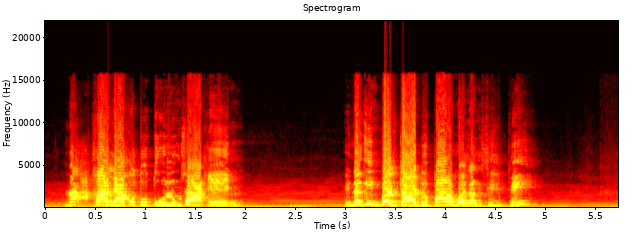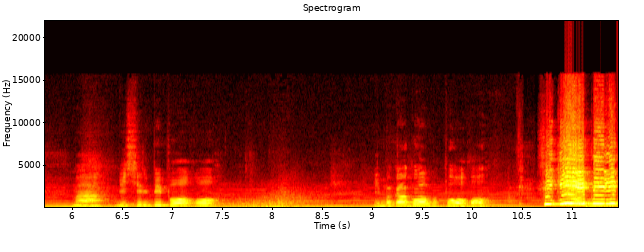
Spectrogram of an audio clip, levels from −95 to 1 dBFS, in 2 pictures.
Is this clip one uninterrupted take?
no; 2 cuts; at 7.5 s, 9.0 s

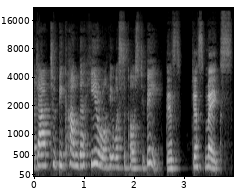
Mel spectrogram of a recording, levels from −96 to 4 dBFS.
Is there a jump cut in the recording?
yes; 1 cut; at 2.5 s

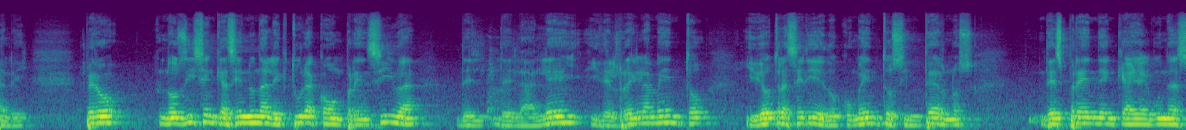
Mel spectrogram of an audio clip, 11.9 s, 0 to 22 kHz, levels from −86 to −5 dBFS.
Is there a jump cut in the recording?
no; 0 cuts

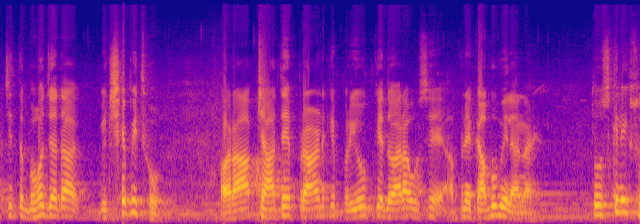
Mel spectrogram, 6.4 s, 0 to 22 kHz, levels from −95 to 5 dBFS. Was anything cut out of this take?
no; 0 cuts

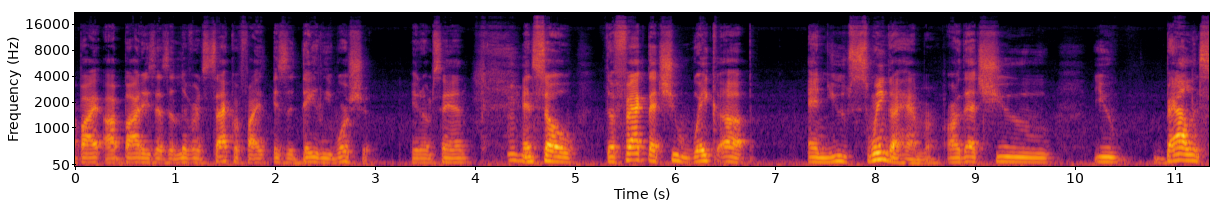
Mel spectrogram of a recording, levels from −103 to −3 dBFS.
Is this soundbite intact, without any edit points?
yes; 0 cuts

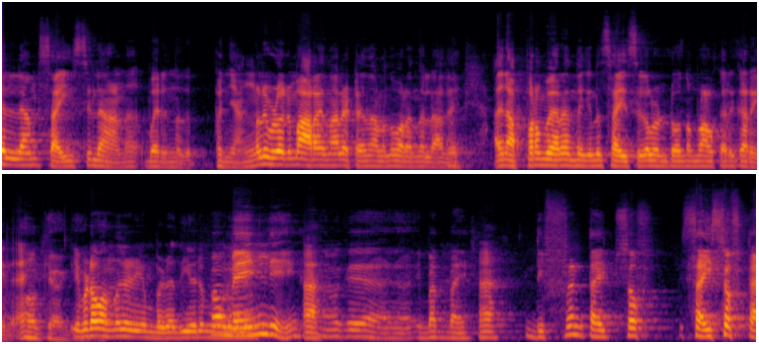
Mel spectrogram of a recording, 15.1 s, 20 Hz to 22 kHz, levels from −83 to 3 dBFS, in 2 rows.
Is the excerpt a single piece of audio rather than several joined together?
yes; 0 cuts

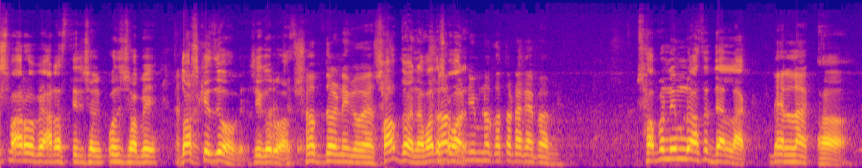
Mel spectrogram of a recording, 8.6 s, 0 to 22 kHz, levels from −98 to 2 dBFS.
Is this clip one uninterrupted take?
yes; 0 cuts

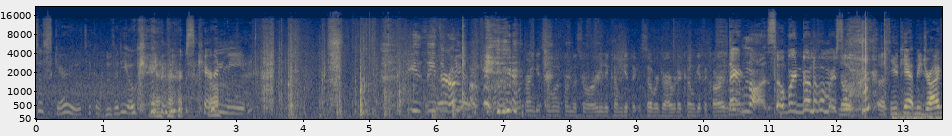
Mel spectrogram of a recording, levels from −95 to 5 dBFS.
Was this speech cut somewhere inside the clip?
yes; 4 cuts; at 3.2 s, 7.3 s, 10.3 s, 12.8 s

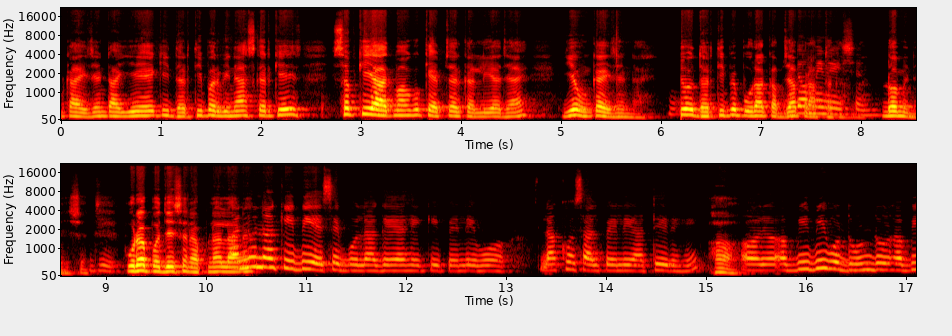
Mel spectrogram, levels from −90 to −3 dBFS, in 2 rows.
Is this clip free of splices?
no; 1 cut; at 6.1 s

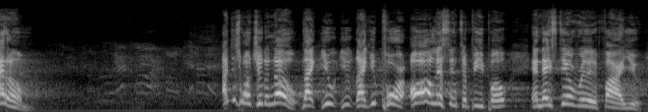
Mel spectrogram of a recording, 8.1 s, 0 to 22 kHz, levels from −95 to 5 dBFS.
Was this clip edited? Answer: no; 0 cuts

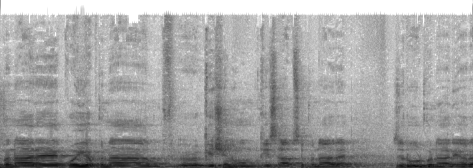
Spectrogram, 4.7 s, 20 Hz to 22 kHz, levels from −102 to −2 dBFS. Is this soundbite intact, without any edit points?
yes; 0 cuts

